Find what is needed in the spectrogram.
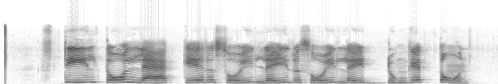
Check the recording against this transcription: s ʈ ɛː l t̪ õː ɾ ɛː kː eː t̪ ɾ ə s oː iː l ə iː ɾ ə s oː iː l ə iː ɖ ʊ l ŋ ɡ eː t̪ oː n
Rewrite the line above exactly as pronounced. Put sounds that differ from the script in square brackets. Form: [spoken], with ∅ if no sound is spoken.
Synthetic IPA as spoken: s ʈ [iː] l t̪ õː [l] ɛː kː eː [∅] ɾ ə s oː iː l ə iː ɾ ə s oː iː l ə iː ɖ ʊ [∅] ŋ ɡ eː t̪ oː n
